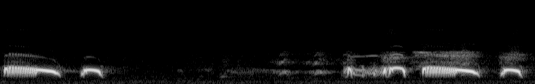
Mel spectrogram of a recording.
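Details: Spotted dove giving a lure call to stimulate other doves: loud, low, hollow coos, a drawn-out note then a short one, repeated after a pause of about two seconds, with soft fainter notes between.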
